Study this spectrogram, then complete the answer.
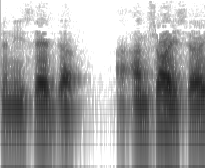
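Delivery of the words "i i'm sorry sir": ordinary talk, nothing marked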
